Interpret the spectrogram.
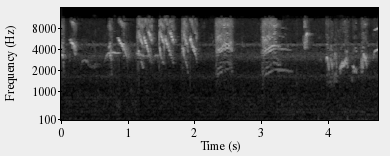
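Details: Singing and dancing oriental magpie-robin, fired up in căng lửa style: loud harsh scratchy phrases alternating with sweet whistled slurs, several dense bursts over about five seconds.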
